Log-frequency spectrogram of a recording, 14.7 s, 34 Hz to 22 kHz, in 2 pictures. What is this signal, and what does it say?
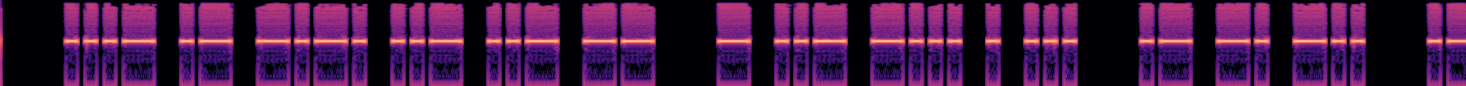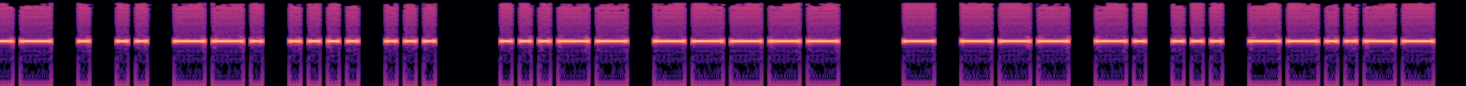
Morse code, heard as a keyed tone, about 25 wpm, 1000 Hz. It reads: VACUUM TUBES AND WEIGHS 30 TONS,
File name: qotdfiles / 25wpm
